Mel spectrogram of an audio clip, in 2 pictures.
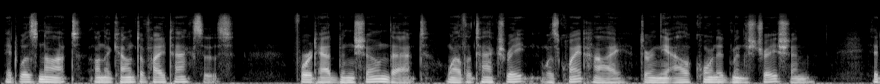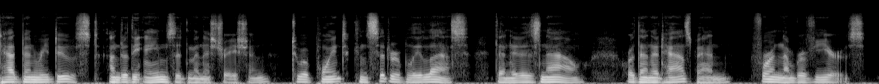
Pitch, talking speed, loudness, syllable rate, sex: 105 Hz, 175 wpm, -16 LUFS, 5.0 syllables/s, male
